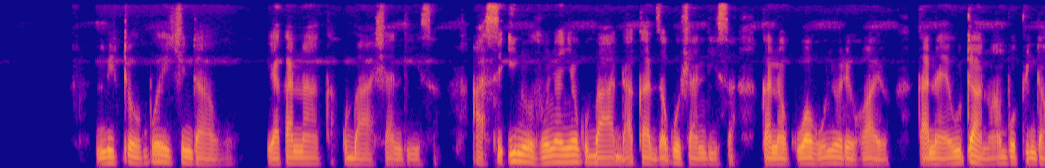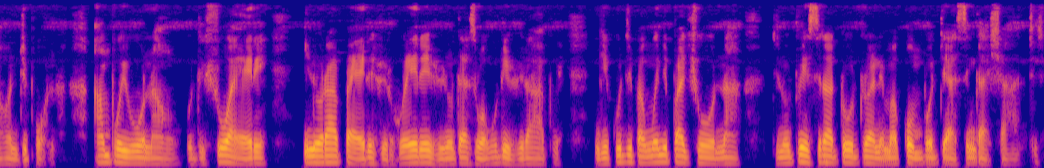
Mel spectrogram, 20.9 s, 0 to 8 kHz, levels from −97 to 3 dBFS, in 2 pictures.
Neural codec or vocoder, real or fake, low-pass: none; real; 7.2 kHz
